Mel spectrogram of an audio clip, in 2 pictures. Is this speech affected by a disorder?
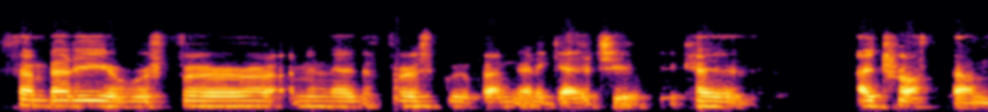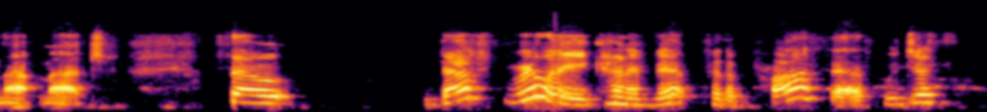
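Yes: profound hearing loss, congenital, high-frequency; no hearing aids.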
